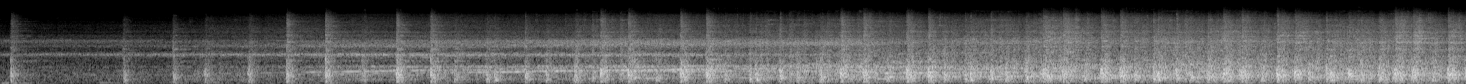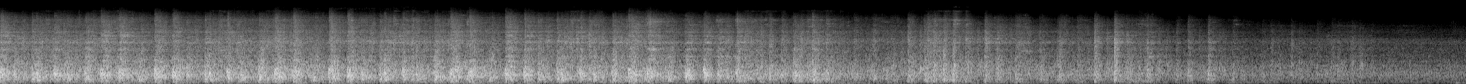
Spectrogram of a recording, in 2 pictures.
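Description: Electric train running past: a motor whine rising in pitch over the first several seconds, then a long run of wheel clatter over rail joints that builds, holds and fades near the end.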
